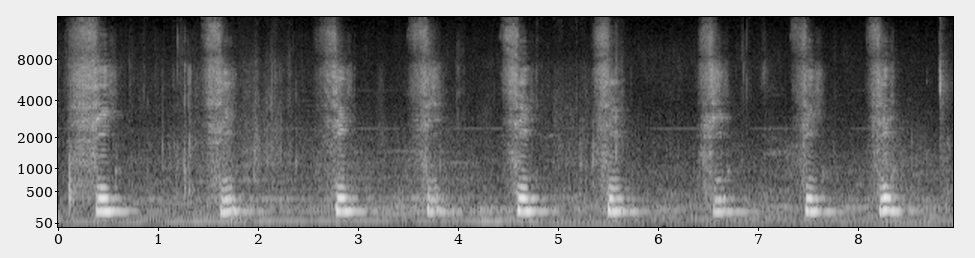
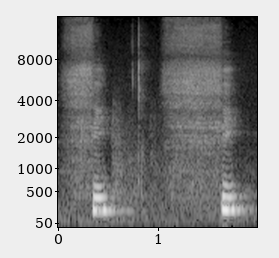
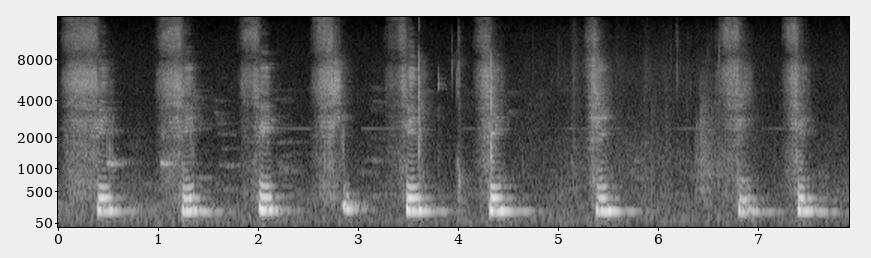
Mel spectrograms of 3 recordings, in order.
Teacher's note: The lower lips meet the upper teeth, and then there's a puff of air.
